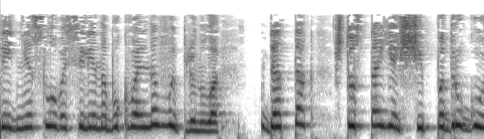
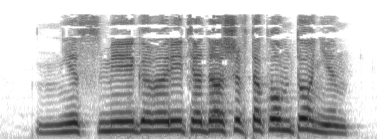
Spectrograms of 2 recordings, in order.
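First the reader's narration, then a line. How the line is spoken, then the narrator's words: Cold, clipped. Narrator (Russian): холодно отчеканил он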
